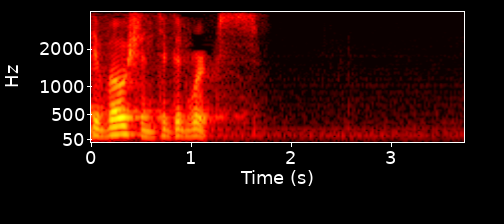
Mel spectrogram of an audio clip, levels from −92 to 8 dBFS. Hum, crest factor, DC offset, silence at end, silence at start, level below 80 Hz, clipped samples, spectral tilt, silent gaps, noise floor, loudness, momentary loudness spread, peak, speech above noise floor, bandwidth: 60 Hz at -65 dBFS; 22 dB; under 0.1%; 2.2 s; 0 s; -68 dBFS; under 0.1%; -6 dB/octave; none; -68 dBFS; -27 LUFS; 24 LU; -8 dBFS; 41 dB; 4 kHz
